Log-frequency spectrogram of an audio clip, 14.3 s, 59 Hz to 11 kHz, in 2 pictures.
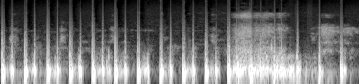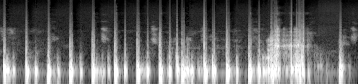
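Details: Own heartbeat through a stethoscope after drinking lots of coffee, felt thumping hard: fast, strong low heart thumps about 130 a minute; rapid forceful heartbeat after caffeine.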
